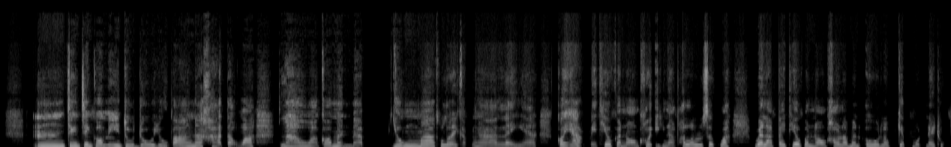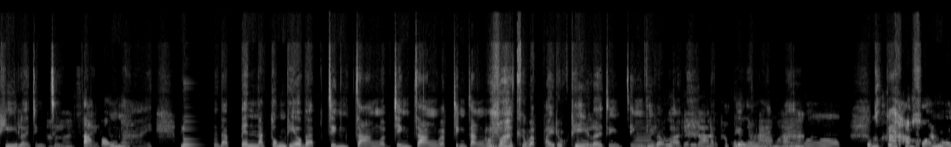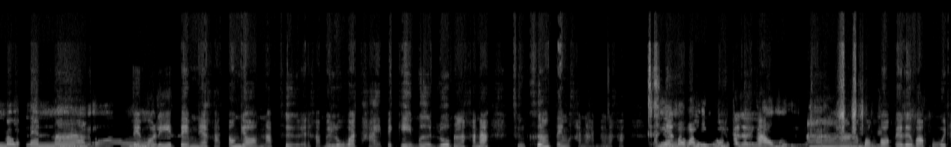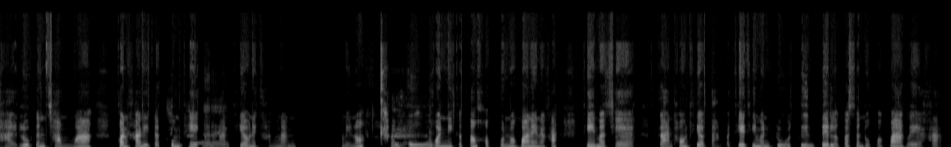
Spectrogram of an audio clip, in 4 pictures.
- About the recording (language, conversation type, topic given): Thai, podcast, คุณช่วยเล่าเรื่องการเดินทางที่ทำให้คุณเห็นคุณค่าของความสัมพันธ์ได้ไหม?
- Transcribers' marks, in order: other background noise; distorted speech; laughing while speaking: "มาก ๆ"; laughing while speaking: "มาก"; in English: "memory"; chuckle; tapping; mechanical hum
